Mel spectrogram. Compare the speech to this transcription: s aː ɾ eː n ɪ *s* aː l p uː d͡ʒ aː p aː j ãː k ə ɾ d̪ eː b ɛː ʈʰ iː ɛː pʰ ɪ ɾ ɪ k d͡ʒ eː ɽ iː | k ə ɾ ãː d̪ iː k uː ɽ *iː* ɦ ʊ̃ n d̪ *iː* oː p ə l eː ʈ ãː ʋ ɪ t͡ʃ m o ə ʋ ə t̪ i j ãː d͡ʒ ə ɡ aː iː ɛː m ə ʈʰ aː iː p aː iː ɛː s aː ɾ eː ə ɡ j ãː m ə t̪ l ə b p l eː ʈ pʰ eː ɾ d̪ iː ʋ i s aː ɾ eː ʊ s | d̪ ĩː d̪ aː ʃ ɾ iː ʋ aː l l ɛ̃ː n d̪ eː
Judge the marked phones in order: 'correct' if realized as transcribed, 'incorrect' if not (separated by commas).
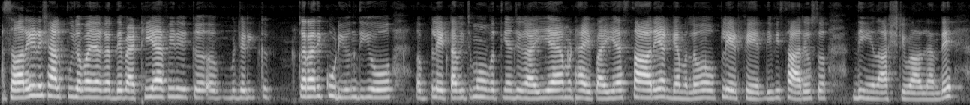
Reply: incorrect, correct, correct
